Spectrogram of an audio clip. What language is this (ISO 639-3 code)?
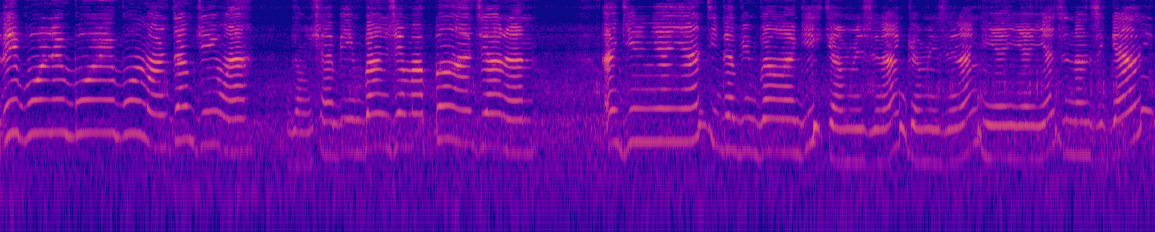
ind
